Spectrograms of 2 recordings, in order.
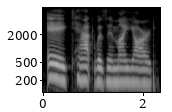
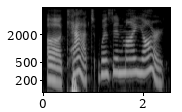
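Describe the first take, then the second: First: The opening 'a' is a full 'ay' sound. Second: The opening 'a' is a short weak schwa. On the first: The speaker calls it wrong. "It sounds a lot better than saying" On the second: The speaker calls it right. "we read like we talk, we need to remember to say"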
